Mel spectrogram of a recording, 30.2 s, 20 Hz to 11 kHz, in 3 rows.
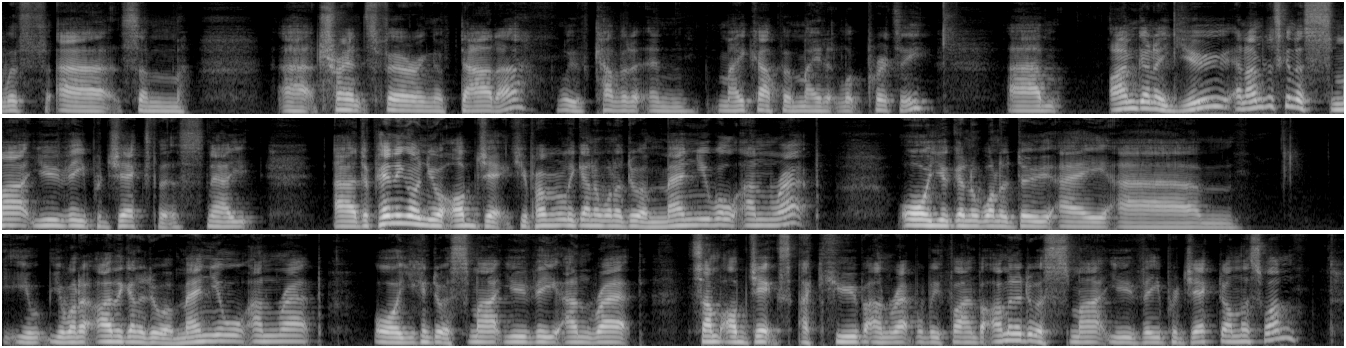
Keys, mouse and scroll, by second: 0.0 middle click, 0.5-1.2 middle drag, 3.5-4.1 middle drag, 4.2 scroll down 2, 4.4 middle click, 4.7 scroll up 1, 4.8 click, 5.2 middle click, 7.0 Tab, 8.7 u.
